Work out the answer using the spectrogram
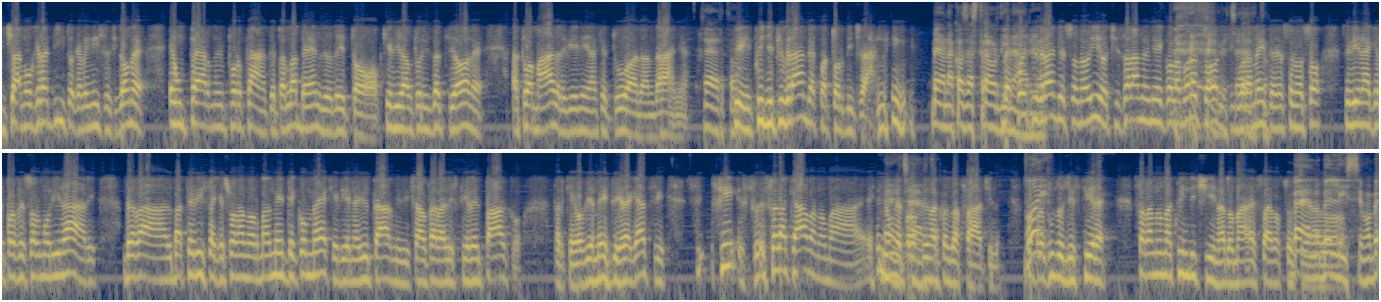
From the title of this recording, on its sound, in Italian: INTERVISTA TELEFONICA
